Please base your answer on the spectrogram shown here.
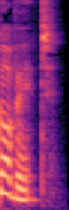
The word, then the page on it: gobbet: British English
